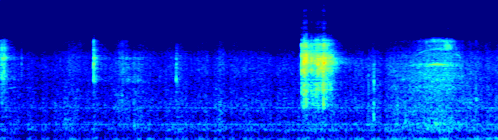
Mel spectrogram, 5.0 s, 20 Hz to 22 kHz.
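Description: A DOOGEE X96 Pro smartphone camera fires a single short, crisp shutter click, preceded and followed by faint ticks and handling noise in a quiet room.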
